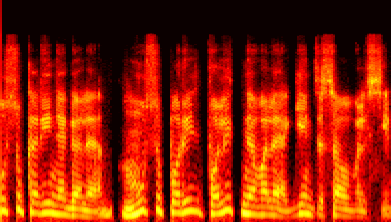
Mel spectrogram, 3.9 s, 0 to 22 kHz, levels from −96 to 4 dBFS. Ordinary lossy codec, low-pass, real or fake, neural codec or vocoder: Opus, 16 kbps; 10.8 kHz; real; none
